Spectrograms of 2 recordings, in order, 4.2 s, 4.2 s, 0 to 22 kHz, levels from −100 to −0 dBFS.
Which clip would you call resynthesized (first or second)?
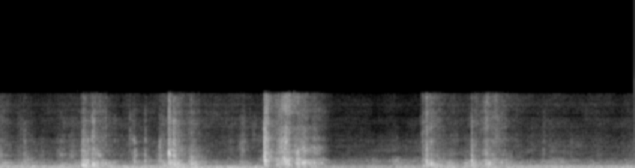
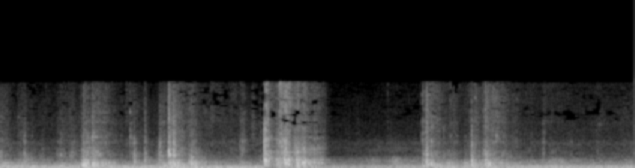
first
